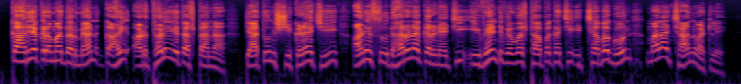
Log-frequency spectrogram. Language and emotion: Marathi, happy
